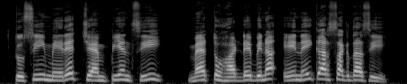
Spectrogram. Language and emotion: Punjabi, happy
